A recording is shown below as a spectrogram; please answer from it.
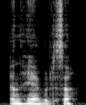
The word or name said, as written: en hevelse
